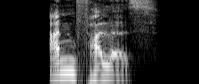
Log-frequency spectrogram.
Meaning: genitive singular of Anfall
- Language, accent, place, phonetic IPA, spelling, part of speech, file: German, Germany, Berlin, [ˈanˌfaləs], Anfalles, noun, De-Anfalles.ogg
